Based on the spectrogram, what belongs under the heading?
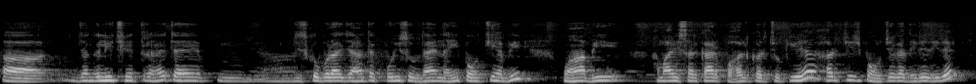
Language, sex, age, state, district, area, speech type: Hindi, male, 30-45, Uttar Pradesh, Chandauli, rural, spontaneous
